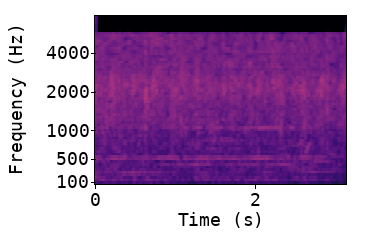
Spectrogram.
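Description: An audience applauding the winner announced in the Visual Arts category, a dense, steady wash of clapping that stays loud and even for the full few seconds, with a faint sustained hum running underneath.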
